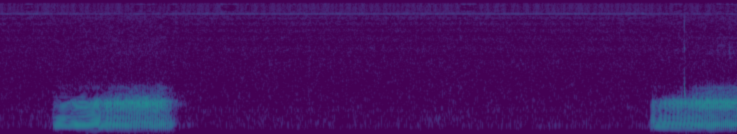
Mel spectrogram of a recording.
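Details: Two buzzing, rattly snores several seconds apart over a quiet room from a sleeping Shih Tzu; dog snoring.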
